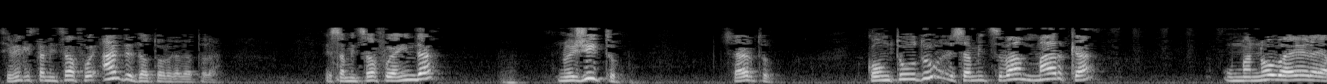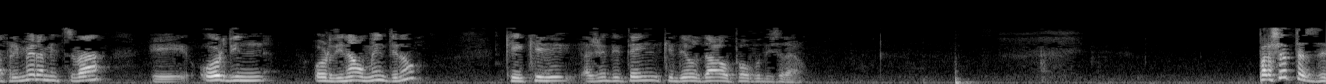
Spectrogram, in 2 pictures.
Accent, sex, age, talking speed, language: Italian, male, 60-79, 100 wpm, Portuguese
